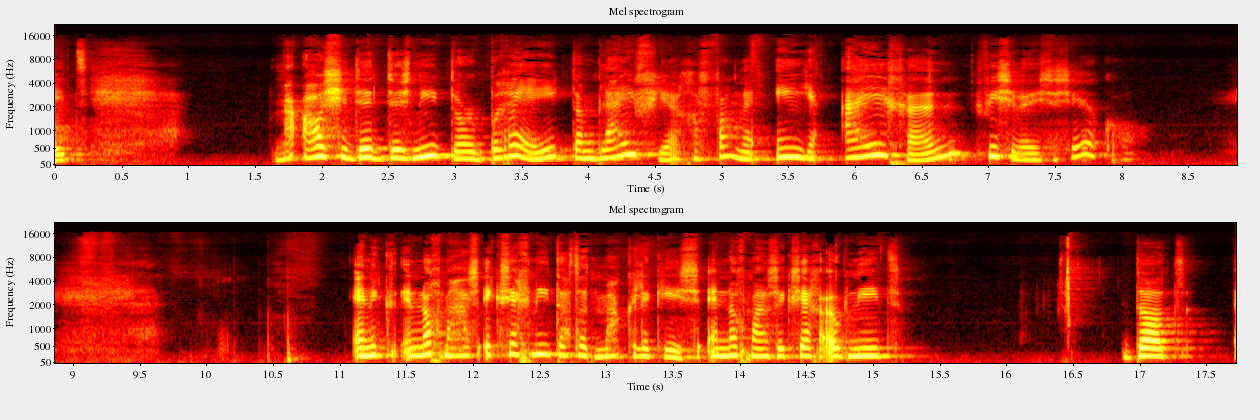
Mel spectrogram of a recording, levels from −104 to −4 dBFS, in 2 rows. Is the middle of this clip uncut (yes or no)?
yes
